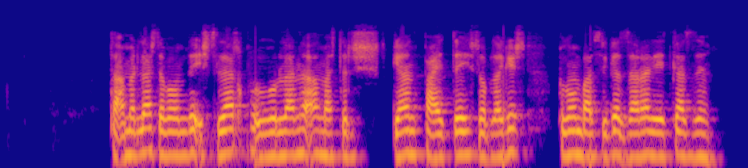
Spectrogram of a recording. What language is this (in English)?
Uzbek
